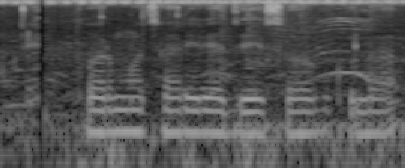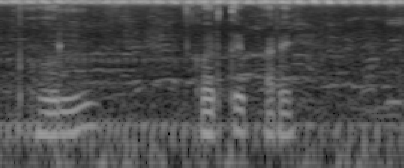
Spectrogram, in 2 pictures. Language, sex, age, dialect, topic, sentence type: Bengali, male, 18-24, Western, banking, statement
